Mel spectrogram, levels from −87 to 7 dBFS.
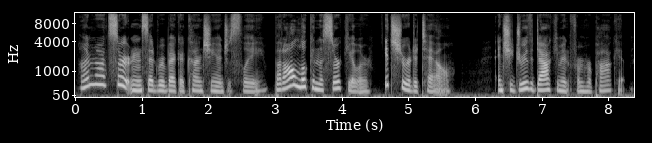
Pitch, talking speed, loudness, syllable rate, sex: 210 Hz, 165 wpm, -20 LUFS, 4.8 syllables/s, female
